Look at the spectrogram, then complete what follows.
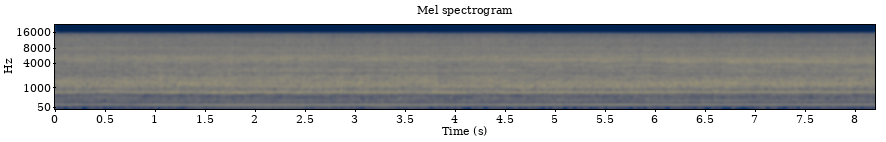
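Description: Foamtec pneumatic polishing tool running steadily, its pad scrubbing a wetted metal chamber door panel: a steady whine over a hiss and a low hum.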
